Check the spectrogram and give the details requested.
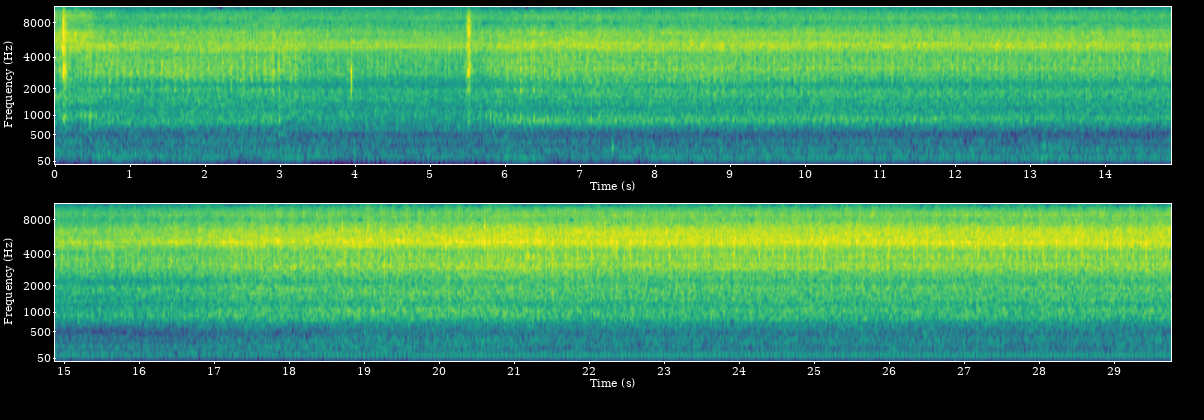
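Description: Car petrol engine idling steadily with the hood open, a little louder from about halfway through. It is shown before repair of the fault the mechanic describes: idle RPM running high and the temperature gauge acting abnormally, which he puts down to the temperature sensor not detecting engine temperature.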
